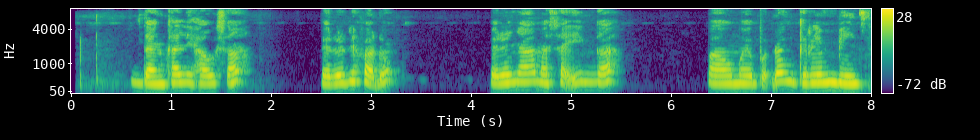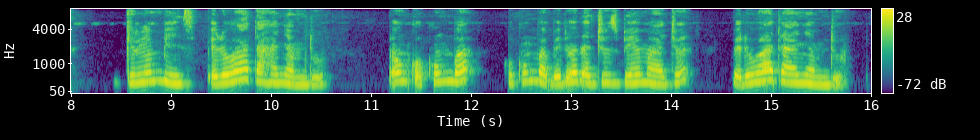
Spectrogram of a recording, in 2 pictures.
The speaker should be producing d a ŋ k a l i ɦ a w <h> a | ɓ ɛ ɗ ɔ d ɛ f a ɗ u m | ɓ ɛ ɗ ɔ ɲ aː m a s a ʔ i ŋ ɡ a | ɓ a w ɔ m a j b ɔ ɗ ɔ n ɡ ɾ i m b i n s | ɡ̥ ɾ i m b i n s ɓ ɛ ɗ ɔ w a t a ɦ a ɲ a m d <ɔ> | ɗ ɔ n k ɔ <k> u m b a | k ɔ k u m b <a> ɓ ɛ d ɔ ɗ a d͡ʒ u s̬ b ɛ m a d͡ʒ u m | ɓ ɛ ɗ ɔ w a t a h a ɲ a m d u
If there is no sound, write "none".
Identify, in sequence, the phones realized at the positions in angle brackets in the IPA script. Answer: s, u, k, a

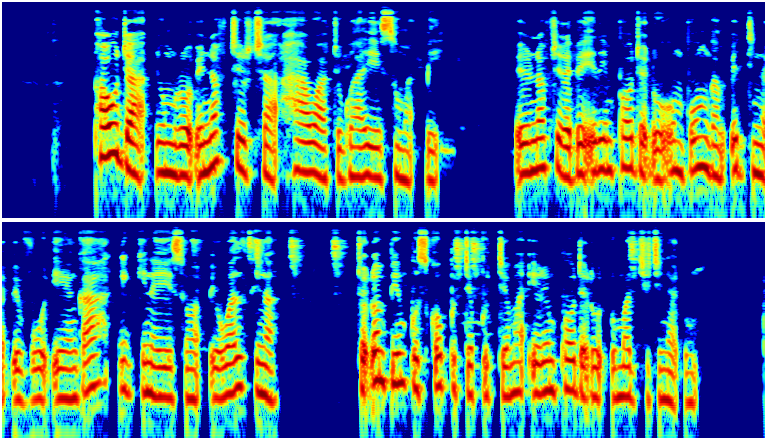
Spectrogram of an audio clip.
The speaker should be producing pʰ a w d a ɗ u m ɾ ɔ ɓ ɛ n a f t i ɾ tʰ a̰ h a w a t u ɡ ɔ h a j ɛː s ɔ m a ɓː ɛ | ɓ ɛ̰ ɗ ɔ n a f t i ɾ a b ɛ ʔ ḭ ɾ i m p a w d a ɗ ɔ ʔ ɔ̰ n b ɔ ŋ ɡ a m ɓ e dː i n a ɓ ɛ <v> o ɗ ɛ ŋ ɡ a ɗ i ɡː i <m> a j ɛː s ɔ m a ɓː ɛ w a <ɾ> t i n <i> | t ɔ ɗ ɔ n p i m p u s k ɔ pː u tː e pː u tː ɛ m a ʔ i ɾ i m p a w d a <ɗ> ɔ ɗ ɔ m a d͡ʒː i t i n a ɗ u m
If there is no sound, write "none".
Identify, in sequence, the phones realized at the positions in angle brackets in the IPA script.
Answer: v, n, l, a, ɗ

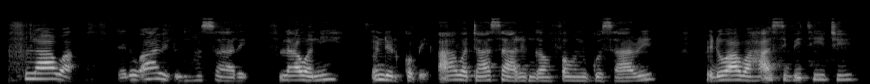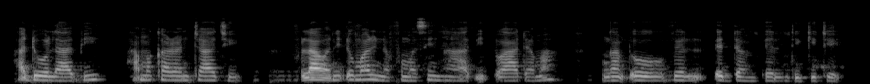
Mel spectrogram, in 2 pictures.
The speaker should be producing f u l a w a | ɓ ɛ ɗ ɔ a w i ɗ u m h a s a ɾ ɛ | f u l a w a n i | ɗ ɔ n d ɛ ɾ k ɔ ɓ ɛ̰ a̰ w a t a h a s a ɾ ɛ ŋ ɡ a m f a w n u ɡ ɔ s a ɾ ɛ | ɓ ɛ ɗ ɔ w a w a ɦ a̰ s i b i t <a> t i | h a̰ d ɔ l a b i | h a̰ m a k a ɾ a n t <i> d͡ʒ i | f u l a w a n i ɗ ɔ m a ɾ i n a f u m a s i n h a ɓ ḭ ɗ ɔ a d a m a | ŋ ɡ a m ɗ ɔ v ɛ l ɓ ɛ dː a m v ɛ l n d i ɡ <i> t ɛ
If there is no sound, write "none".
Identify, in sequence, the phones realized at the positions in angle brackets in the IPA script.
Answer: i, a, i

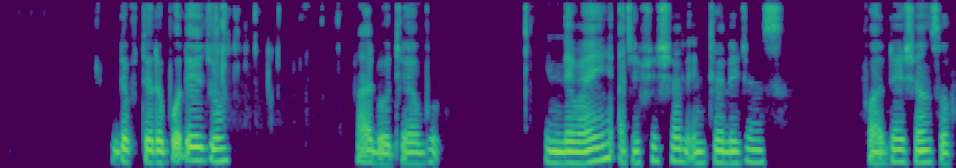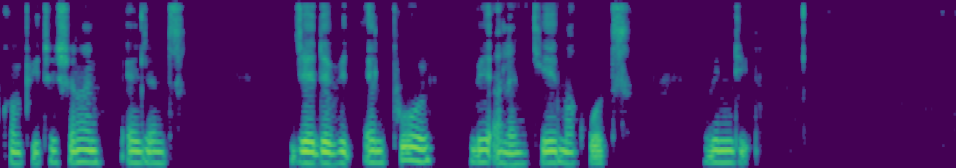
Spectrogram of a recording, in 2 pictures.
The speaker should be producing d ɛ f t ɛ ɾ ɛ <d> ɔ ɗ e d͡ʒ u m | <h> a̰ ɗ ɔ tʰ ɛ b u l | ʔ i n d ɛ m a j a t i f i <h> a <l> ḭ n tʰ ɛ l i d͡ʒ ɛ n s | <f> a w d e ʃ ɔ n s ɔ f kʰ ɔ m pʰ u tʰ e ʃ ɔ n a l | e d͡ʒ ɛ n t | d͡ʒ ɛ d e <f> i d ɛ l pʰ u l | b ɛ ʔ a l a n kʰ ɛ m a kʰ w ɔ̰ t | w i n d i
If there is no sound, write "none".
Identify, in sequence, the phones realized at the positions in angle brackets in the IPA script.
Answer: b, h, ʃ, l, f, v

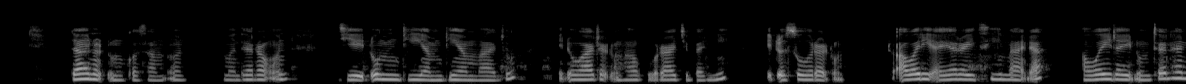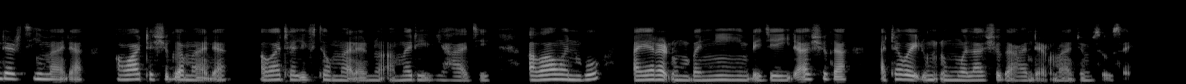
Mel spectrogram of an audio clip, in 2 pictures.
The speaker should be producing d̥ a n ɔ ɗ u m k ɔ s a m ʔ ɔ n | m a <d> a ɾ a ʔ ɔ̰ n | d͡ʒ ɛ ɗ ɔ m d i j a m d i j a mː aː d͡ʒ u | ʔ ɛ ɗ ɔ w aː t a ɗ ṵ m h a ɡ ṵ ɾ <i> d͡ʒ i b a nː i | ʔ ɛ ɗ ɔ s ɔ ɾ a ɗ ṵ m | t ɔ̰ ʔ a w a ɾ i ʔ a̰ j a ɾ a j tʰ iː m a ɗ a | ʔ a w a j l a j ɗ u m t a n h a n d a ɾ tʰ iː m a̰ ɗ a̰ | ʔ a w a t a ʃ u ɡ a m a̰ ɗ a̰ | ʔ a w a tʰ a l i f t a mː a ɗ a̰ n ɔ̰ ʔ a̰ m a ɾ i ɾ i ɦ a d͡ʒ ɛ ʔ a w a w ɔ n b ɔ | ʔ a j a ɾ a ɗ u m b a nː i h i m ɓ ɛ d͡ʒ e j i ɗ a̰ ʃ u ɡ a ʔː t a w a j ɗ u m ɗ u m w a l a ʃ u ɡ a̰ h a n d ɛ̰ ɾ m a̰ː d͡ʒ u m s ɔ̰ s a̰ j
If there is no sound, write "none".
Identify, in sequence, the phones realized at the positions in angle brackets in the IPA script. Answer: d, a

